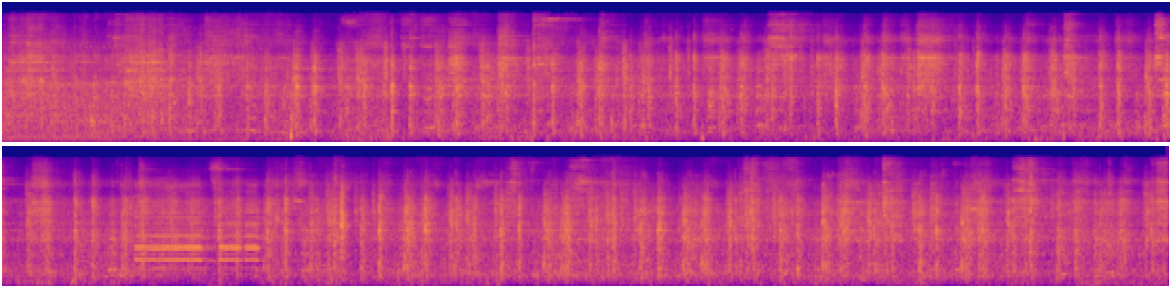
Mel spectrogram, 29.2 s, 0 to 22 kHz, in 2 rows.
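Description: Loaded coal train passing at about 31 km/h: the GE U40 diesel-electric locomotive's engine drone at first, then the wagons' wheels clattering steadily over rail joints. Midway a two-pitch horn sounds in short blasts for about a second and a half.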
